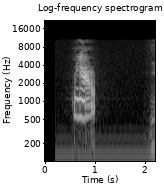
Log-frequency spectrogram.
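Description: A single short meow, about half a second long, over a low steady hum.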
